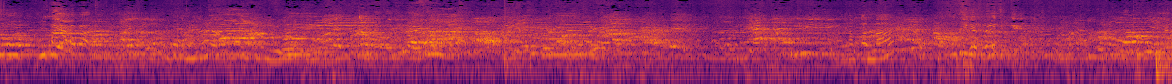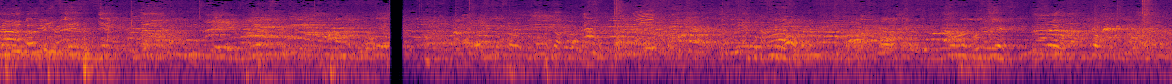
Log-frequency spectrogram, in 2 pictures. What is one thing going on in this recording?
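Young children chatter and call out all around in a large echoing hall.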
